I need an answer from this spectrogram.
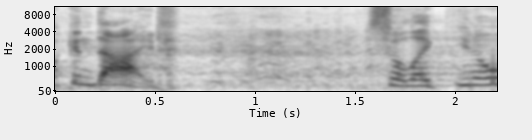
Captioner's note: audience laughs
